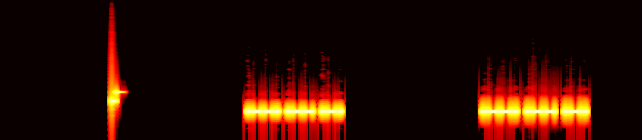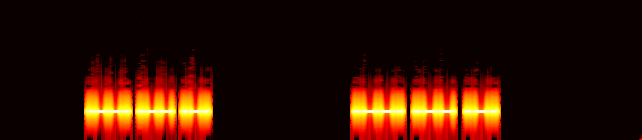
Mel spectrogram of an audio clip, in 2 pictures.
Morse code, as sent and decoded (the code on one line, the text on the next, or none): .--. .-- .-. / .--. .-- .-. / .--. .-- .-. / .--. .-- .-.
PWR PWR PWR PWR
